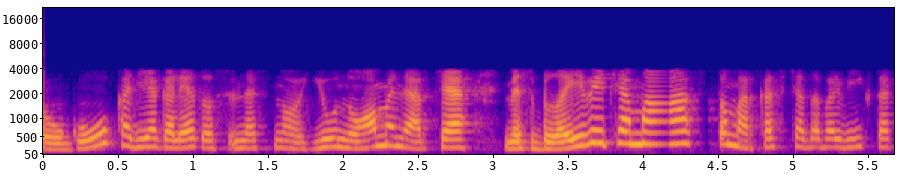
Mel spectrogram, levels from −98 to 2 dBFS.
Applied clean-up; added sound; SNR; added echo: none; none; none; none.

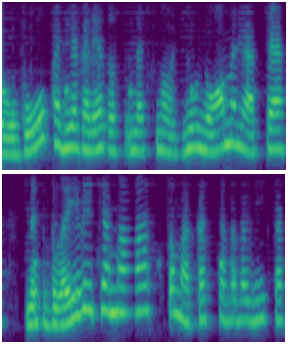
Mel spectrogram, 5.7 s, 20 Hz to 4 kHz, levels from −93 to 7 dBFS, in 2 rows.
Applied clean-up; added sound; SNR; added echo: neural mask model DeepFilterNet 3.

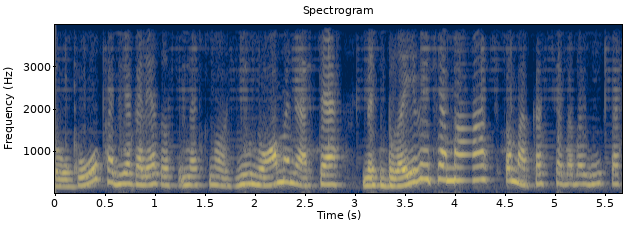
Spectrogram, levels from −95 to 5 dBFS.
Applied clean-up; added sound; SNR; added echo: neural separator model SepFormer DNS4.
